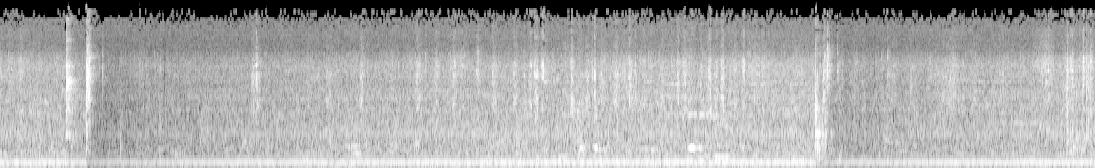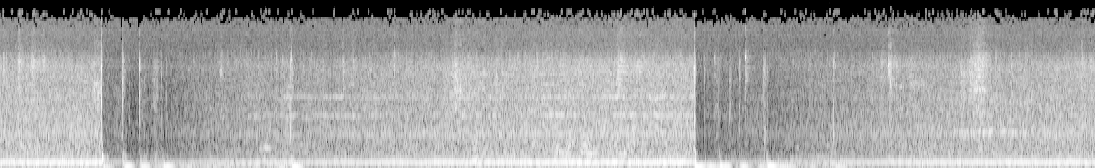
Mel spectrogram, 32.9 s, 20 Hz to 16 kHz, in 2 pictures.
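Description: Steady low electrical hum over hiss, typical of an old analogue videotape recording, with scattered faint clicks and scratches. The hum breaks off about 18 and 27 seconds in, giving way each time to a couple of seconds of low fluttering rumble.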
